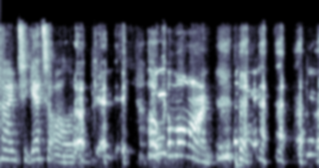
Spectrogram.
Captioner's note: laughing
